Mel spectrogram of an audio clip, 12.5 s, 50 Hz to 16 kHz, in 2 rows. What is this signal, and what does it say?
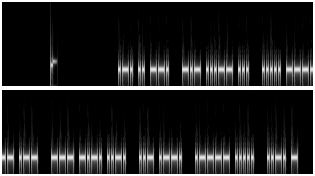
Morse code, heard as a keyed tone, about 32 wpm, 700 Hz. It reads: RIG K3S 50W OCF UP 15 FT
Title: Practice QSO - Exchange 2 - Info - 30wpm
